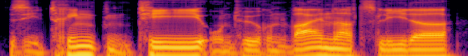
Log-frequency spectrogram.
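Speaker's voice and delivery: ordinary talk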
